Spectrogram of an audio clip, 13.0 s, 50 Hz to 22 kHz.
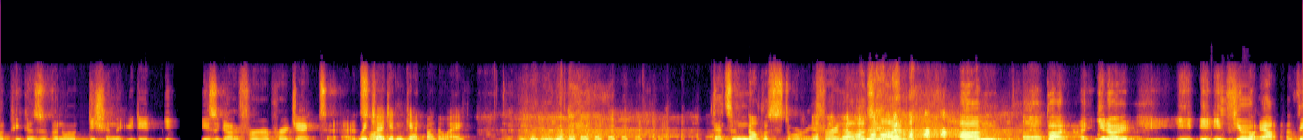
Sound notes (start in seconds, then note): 5.0 audience laughing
